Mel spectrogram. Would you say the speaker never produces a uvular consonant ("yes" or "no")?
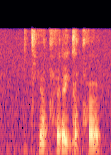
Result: no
